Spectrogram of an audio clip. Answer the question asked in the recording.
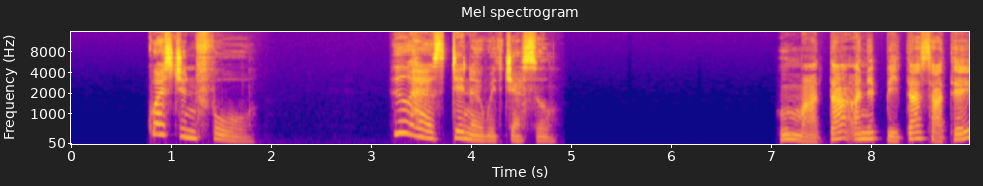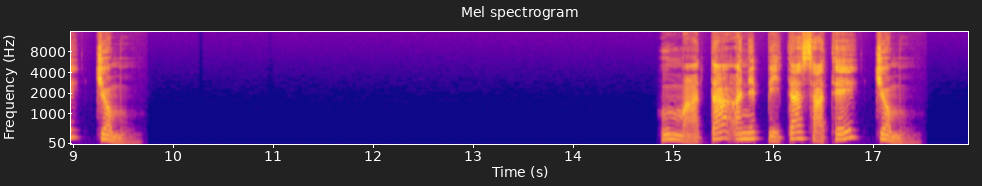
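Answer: Mother and father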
